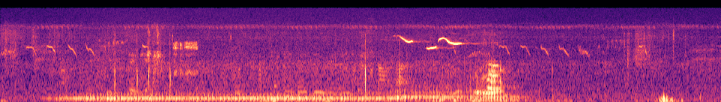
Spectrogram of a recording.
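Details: Lions mating in the Masai Mara National Reserve, Kenya, on open grassland: a low, steady rumbling growl holds for about four seconds, then fades, while small birds give short high chirps and a few whistled notes.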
